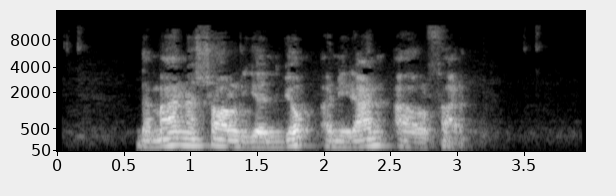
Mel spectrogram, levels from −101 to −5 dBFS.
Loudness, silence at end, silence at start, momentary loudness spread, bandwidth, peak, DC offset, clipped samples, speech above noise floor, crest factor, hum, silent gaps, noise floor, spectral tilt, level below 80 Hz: -24 LUFS; 0.9 s; 0.6 s; 11 LU; 10.5 kHz; -6 dBFS; under 0.1%; under 0.1%; 50 dB; 20 dB; none; none; -73 dBFS; -6.5 dB/octave; -70 dBFS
